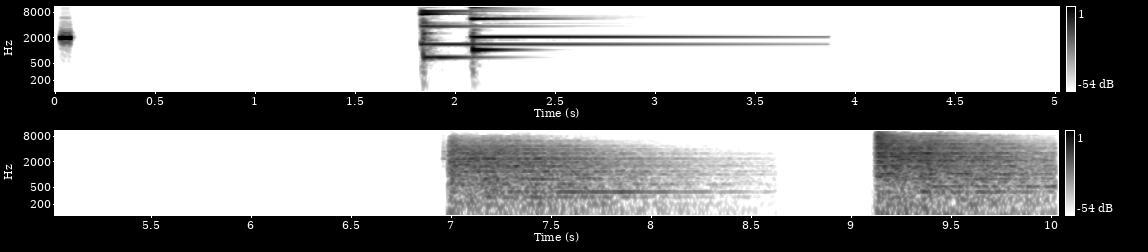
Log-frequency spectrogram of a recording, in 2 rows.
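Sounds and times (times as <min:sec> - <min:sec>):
bell-like ding: 0:01.9 - 0:03.9.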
